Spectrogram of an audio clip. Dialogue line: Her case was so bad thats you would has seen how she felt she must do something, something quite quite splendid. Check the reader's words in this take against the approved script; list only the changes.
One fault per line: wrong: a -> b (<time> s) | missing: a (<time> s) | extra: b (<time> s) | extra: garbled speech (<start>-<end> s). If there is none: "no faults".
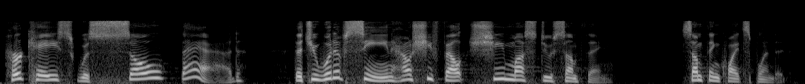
wrong: thats -> that (2.9 s)
wrong: has -> have (3.4 s)
missing: quite (7.5 s)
